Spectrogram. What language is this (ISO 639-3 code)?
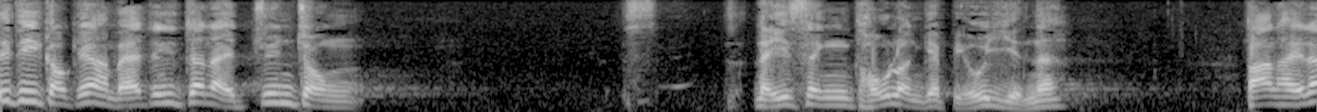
yue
